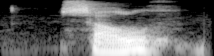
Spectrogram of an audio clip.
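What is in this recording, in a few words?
"solve", British English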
